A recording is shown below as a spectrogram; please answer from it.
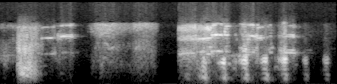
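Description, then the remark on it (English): Kept geese and a duck calling: a loud honk, a drawn-out nasal call, then a rapid run of squawking quacks and short honks tapering off into a few quiet clucks. “But anyway, there's our geese. Yes. And ducky.”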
